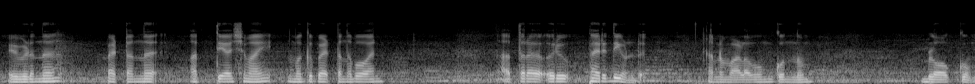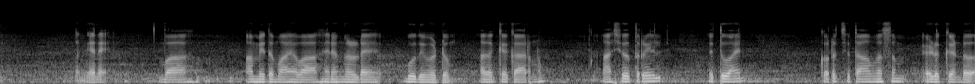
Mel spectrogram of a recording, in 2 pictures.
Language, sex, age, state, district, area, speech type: Malayalam, male, 18-30, Kerala, Idukki, rural, spontaneous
